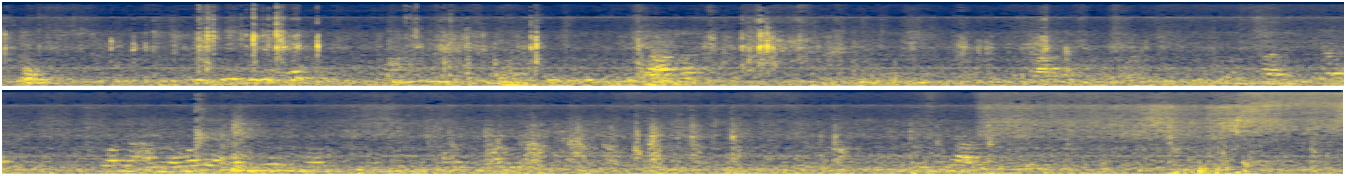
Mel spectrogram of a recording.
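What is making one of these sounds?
A plastic film rustles and crinkles as fingers handle it.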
